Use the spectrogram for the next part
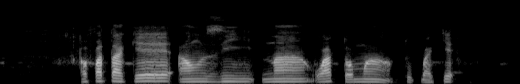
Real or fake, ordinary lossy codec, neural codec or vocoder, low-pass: fake; Opus, 24 kbps; vocoder, 44.1 kHz, 128 mel bands every 512 samples, BigVGAN v2; 9.9 kHz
